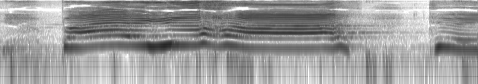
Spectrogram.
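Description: A toddler girl singing one drawn-out phrase of a song in a high voice, its pitch held fairly level with a slight waver, starting just after the beginning and breaking off near the end.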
